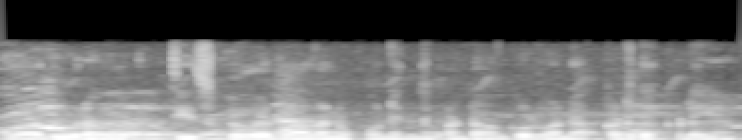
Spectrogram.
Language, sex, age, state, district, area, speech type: Telugu, male, 30-45, Telangana, Vikarabad, urban, spontaneous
